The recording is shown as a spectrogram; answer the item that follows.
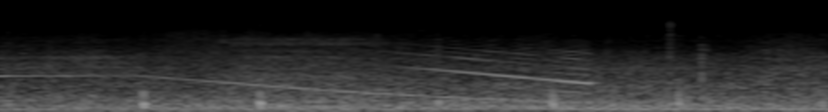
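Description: A distant police siren: a single held tone that falls steadily in pitch for about two seconds, over a low steady background hum.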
